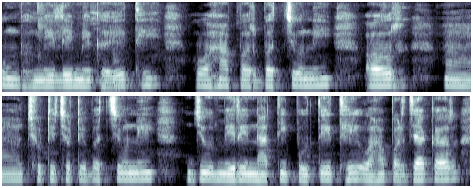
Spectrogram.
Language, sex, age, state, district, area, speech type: Hindi, female, 45-60, Uttar Pradesh, Ghazipur, rural, spontaneous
